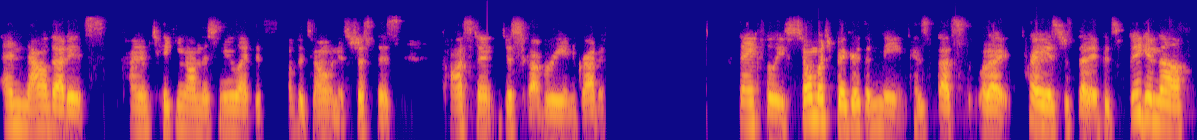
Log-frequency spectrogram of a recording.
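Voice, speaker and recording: Young female interview guest, lower-pitched voice, effusive casual talker, dry but slightly muffled recording. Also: moderate pace, a little mellow, no room sound. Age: young adult.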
